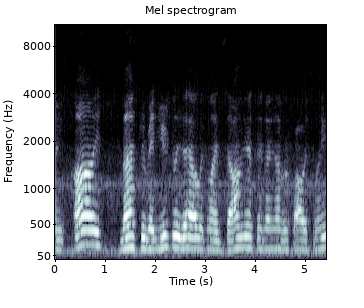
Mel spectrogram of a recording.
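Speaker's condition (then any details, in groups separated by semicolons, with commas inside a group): Tongue cancer surgery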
